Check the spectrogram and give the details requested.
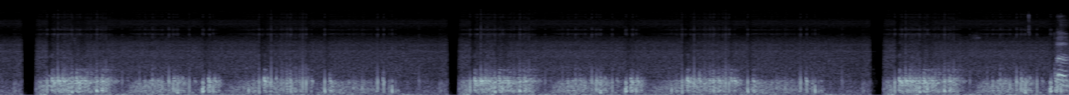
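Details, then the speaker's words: A lecture example of crackles, heard as noisy breathing with fine popping and rustling; the sound is typical of fluid in the lungs. "Crackles is what you would normally hear if somebody has fluid in their lungs. And it kind of sounds like a popping noise, and that's some of that fluid, you know, kind of making that noise."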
